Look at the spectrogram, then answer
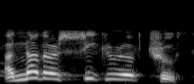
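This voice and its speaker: Boozy philosopher, wildly swooping voice. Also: male voice, very high-pitched, big pitch swings, unhurried, no room sound, dull audio, heavily acted. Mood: grandiloquent, musing. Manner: florid, rambling, grandiloquent. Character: boozy, philosophizing male ex-doctor barfly, theatrical and wry. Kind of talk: old-time radio comic-relief acting.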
